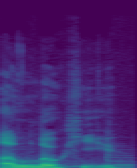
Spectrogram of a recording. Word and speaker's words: Alohi: And you pronounce it as Alohi. Kind of like Aloha but with an I at the end.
